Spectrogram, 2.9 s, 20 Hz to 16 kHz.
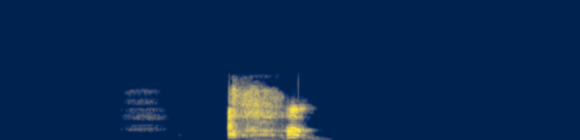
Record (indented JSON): {
  "cough_length": "2.9 s",
  "cough_amplitude": 30488,
  "cough_signal_mean_std_ratio": 0.25,
  "survey_phase": "beta (2021-08-13 to 2022-03-07)",
  "age": "45-64",
  "gender": "Female",
  "wearing_mask": "No",
  "symptom_none": true,
  "smoker_status": "Ex-smoker",
  "respiratory_condition_asthma": false,
  "respiratory_condition_other": false,
  "recruitment_source": "Test and Trace",
  "submission_delay": "1 day",
  "covid_test_result": "Positive",
  "covid_test_method": "LFT"
}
